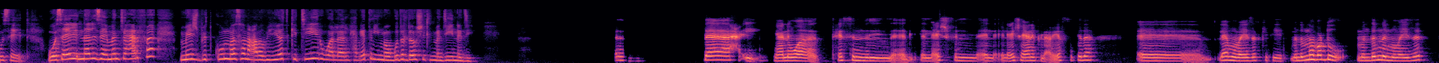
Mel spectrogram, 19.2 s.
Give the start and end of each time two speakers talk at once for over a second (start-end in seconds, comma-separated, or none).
none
